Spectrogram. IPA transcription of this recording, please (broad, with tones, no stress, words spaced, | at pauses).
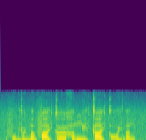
fo˨wjɵ˧ɥmɐ˧w faː˨jkœː˨˥ hɐ˧mŋe˨˥j kaː˧j kɔː˨˥jwɐ˨n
